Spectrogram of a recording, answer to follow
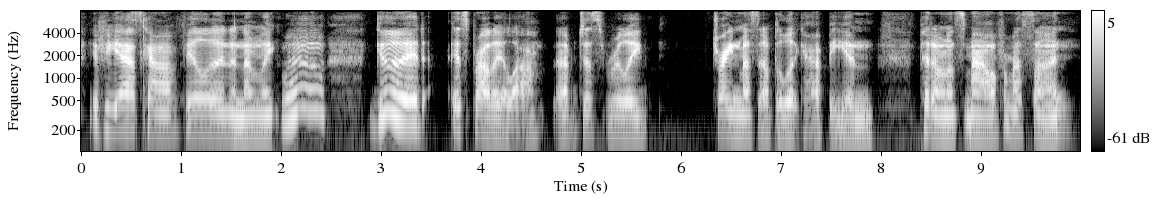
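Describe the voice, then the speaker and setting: Brief: earnest woman in her thirties, halting casual vlog delivery with a gravelly edge. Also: sits low, a bit bright, a little hiss or hum. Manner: halting, earnest, full of fillers and restarts. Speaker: vlogger. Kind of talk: casual personal vlog talk.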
